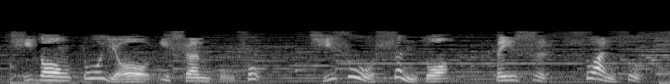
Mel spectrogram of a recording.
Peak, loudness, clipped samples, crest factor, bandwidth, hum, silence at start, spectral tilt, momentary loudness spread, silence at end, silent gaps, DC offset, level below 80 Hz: 0 dBFS; -19 LUFS; under 0.1%; 18 dB; 4.9 kHz; none; 0 s; -8 dB/octave; 14 LU; 0 s; none; under 0.1%; -46 dBFS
